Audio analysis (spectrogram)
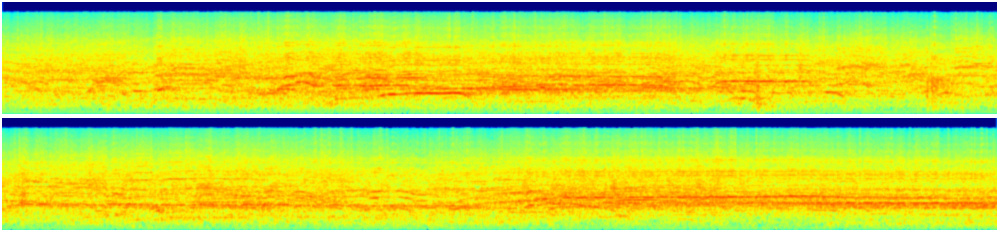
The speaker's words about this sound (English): Listening to the capacity crowd here on hand.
